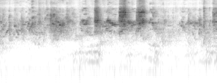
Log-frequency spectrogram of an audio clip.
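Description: Pet birds in a breeding cage where the female is sitting on eggs, giving close, busy high-pitched chattering and rasping chirps in quick bursts, with some rustling.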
